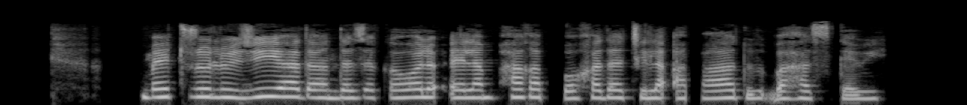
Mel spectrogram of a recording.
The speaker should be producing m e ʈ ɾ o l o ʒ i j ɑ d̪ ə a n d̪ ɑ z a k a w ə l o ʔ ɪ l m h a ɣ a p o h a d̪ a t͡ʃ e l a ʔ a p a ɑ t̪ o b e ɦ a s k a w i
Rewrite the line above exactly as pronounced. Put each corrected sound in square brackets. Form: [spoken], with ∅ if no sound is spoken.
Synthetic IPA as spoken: m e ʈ ɾ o l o ʒ i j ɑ d̪ ə a n d̪ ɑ z a k a w ə l o ʔ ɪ l m h a ɣ a p o [x] a d̪ a t͡ʃ e l a ʔ a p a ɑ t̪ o b [a] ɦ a s k a w i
